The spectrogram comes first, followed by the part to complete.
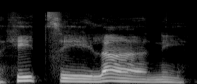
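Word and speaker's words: הִצִּילָנִי: Hitzilani.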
